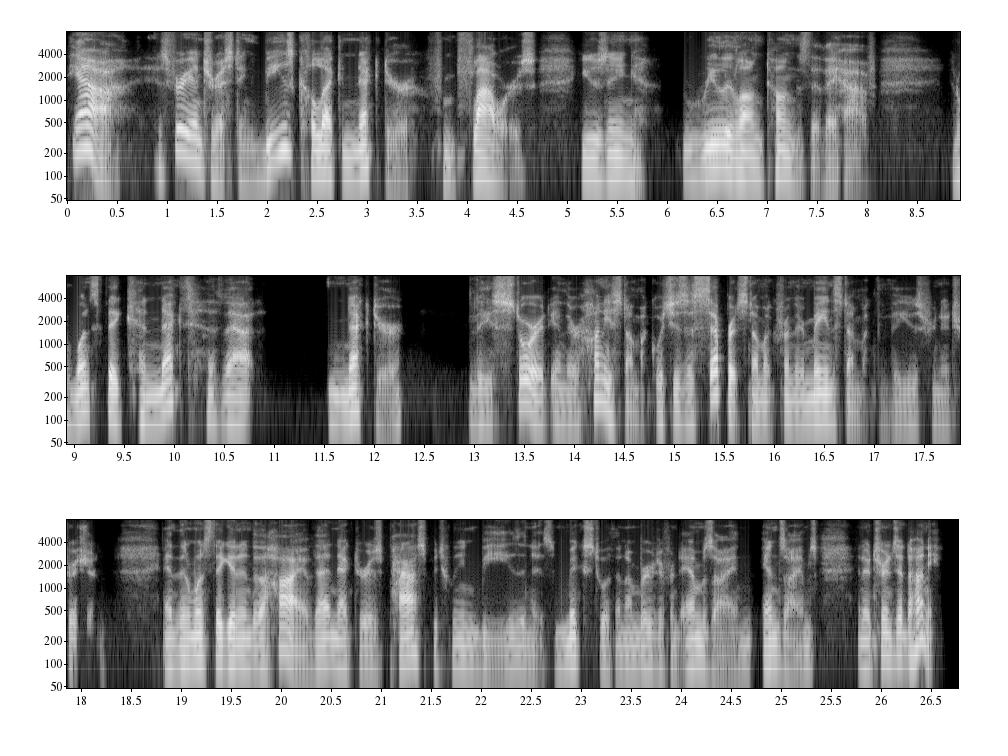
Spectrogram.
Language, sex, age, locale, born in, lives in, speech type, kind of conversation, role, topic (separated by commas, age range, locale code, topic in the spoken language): English, male, 50-54, en-US, United States, United States, read, expert-assistant, expert, How do bees make honey?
